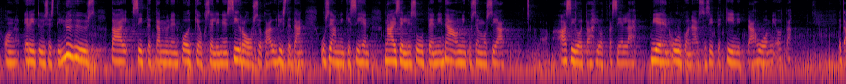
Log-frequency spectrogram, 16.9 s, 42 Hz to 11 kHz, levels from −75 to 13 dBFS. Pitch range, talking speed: 170-195 Hz, 90 wpm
